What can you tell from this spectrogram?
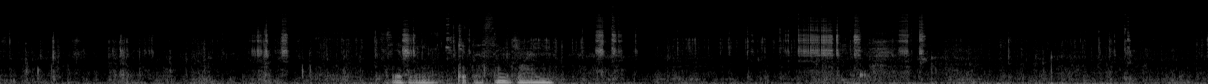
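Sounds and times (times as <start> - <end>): hands rustling among wiring: 0.0 - 12.0.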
